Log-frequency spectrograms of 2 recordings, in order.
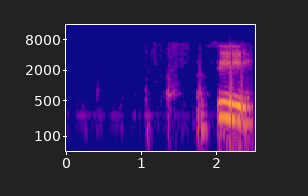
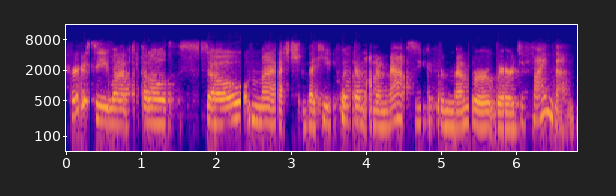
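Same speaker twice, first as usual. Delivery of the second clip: put-on lively storybook reading for young kids; read-aloud narration. A narrator's reading. Teacher reading a picture book to her class, animated read-aloud. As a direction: read it like circle time, bright and inviting.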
